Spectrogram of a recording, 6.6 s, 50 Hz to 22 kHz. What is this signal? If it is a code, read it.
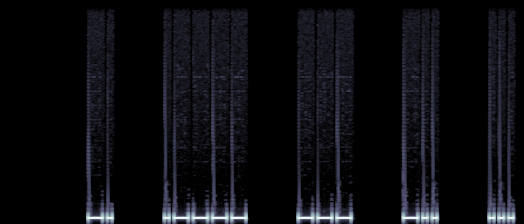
Morse code, heard as a keyed tone, about 20 wpm, spaced as for 10 wpm, 700 Hz. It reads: N1ODS
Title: 102 Lesson 17g - Letter u - Call Signs 20wpm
